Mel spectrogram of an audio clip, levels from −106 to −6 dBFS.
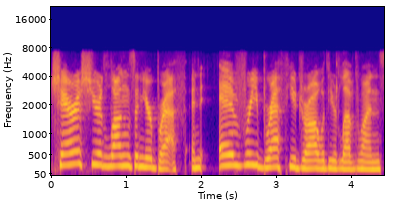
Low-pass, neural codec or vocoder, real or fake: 7.2 kHz; none; real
